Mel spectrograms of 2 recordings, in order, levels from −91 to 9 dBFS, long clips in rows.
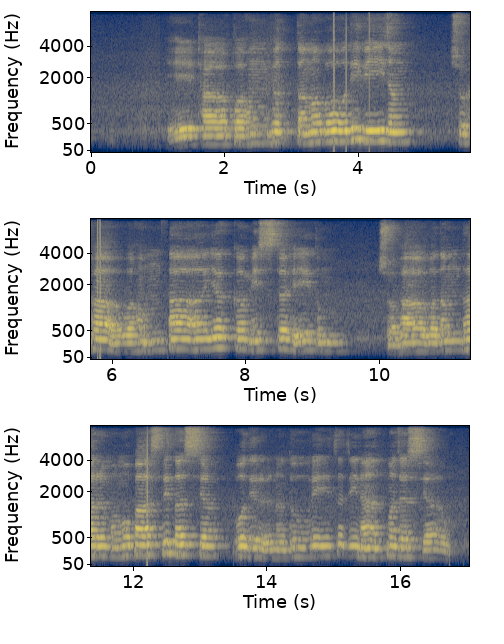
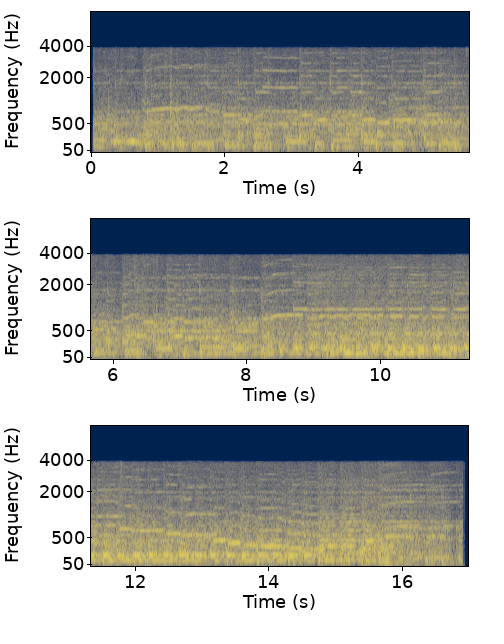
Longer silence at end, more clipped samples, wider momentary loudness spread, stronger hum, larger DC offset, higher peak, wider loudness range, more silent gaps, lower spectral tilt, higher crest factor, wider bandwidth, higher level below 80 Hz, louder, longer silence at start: first, 0.25 s vs 0.1 s; second, under 0.1% vs 0.2%; first, 12 LU vs 6 LU; neither; second, under 0.1% vs 0.4%; about the same, 0 dBFS vs 0 dBFS; about the same, 5 LU vs 5 LU; neither; second, -3.5 dB/octave vs -12 dB/octave; first, 16 dB vs 10 dB; first, 8 kHz vs 4 kHz; second, -56 dBFS vs -28 dBFS; second, -15 LUFS vs -11 LUFS; first, 1.15 s vs 0.05 s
